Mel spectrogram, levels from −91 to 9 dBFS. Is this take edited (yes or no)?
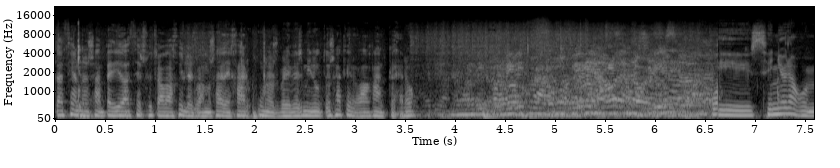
yes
